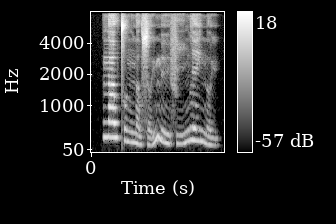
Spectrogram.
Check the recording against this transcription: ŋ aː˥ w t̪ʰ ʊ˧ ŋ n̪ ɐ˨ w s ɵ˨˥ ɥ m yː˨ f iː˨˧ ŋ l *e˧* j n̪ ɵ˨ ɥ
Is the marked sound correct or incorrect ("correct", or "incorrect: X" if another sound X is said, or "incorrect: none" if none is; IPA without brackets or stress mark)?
correct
